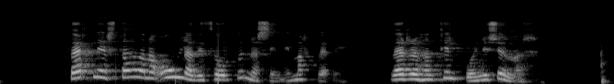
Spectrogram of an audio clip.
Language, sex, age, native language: Icelandic, female, 40-49, Icelandic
